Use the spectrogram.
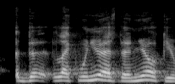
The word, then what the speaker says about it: gnocchi: Or like when you ask the gnocchi, right? People be like ganaki. I'll be like, yo, get out of here, man.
